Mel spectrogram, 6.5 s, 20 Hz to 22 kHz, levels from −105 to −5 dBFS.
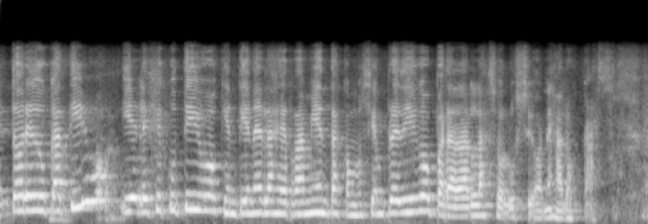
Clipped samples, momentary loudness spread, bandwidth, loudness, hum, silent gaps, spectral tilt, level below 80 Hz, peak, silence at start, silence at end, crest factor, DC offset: under 0.1%; 7 LU; 9.8 kHz; -15 LUFS; none; none; -5.5 dB/octave; -52 dBFS; 0 dBFS; 0 s; 0 s; 14 dB; under 0.1%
